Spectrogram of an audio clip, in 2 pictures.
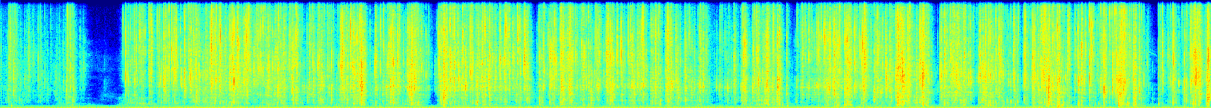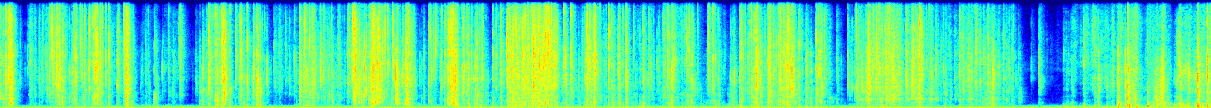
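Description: Clear plastic packaging holding small bags of diamond-painting drills crinkling and crackling as it is opened and handled, in an irregular run of noise that starts about a second and a half in and goes on with only brief pauses.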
